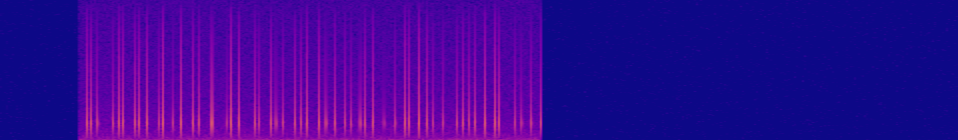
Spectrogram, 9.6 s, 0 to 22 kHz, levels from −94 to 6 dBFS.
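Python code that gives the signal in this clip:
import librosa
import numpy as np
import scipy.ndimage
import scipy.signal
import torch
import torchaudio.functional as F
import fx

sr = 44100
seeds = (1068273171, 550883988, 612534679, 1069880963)

y = fx.rain(sr, seeds[0], length_s=4.62, drops_per_s=12.0, hz=2700.0, bed_db=-20)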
